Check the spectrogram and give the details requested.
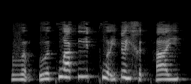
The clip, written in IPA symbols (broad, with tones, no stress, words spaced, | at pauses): və̰ː˧˨m ʔu˨˦ə̯kwa˦˥k̚ɲə˦˥t̚ kwə̰˧˥jɗə˧jxə˨˩t̚ha˧j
